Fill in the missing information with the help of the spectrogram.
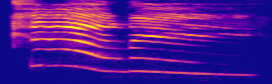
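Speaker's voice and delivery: high, slow, squeaky puppet greeting; a cheerful little puppet says hello; high cartoon puppet voice calling out; puppet Leo voice. Puppet corrected.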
